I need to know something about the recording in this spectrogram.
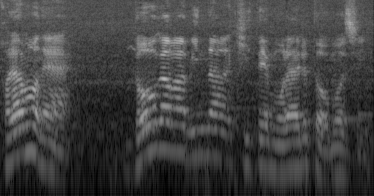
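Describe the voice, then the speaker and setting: Animated young man, distant noisy recording. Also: fairly high pitch, normal speed. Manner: chuckles between phrases, informal. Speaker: voice-acting content creator. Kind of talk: casual chat to viewers. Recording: distant mic with clear background noise.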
